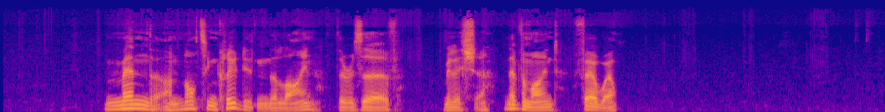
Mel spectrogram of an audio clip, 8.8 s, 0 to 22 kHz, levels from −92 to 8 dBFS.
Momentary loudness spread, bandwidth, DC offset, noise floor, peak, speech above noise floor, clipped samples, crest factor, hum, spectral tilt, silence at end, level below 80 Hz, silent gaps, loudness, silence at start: 9 LU; 15.5 kHz; under 0.1%; -64 dBFS; -2 dBFS; 45 dB; under 0.1%; 20 dB; none; -5 dB/octave; 2.7 s; -50 dBFS; none; -20 LUFS; 1.05 s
